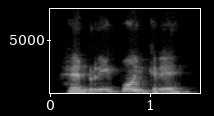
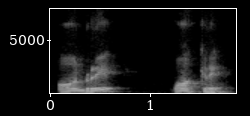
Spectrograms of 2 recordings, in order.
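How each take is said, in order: First: The name is said with English-style pronunciation. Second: The name is said with French-style pronunciation. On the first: The speaker calls it wrong. "it is not pronounced at, as" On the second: The speaker calls it right. "but it is pronounced as"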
